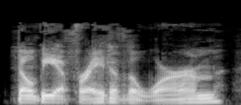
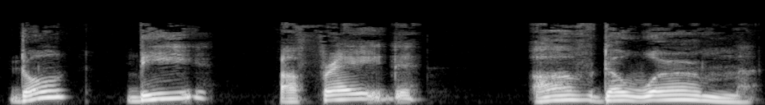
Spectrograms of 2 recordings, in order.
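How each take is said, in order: First: Said in the usual way. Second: High and very slow, word by word; solemn boy's proverb. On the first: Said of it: "James repeats puzzled". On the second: A narrator's reading. Kwame composing himself to tell James, slow solemn boy's voice. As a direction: deliver it like a solemn saying.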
